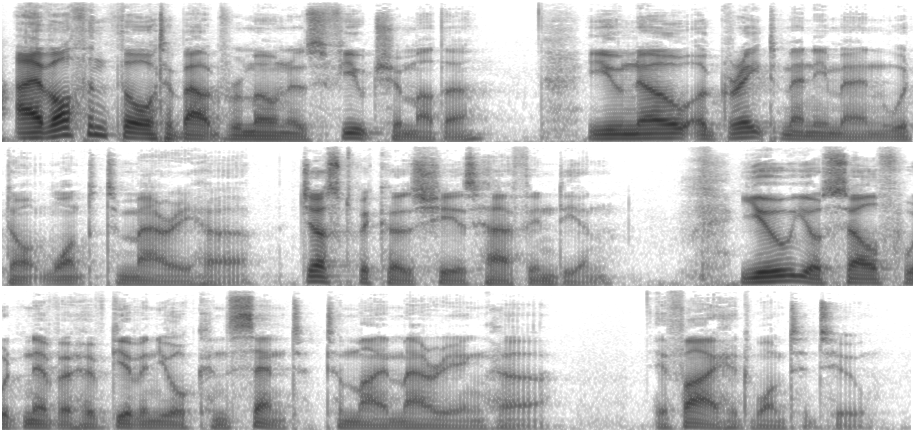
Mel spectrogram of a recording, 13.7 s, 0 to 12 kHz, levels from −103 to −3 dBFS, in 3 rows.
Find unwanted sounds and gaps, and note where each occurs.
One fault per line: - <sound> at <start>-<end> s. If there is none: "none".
none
